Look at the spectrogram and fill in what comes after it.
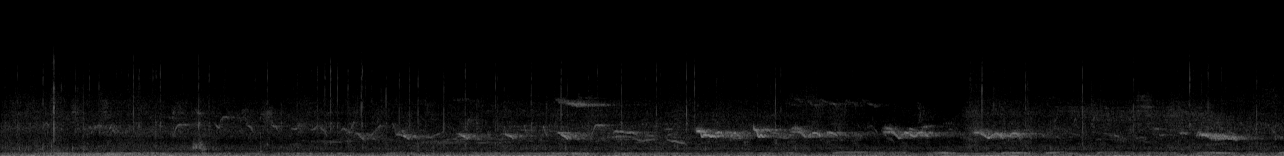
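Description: A small bird calling in a run of short chirps, about two a second, starting a few seconds in, over low steady background noise.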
